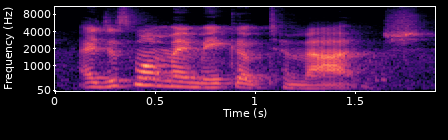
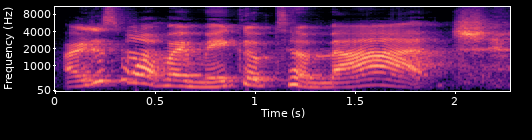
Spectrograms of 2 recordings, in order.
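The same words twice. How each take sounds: First: Said in the usual way. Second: High, loud comic lament; exaggerated plea, played for laughs; mock-sad outburst. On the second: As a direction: wail it in mock despair, half joking. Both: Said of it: "I was a little sad".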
